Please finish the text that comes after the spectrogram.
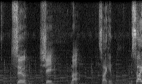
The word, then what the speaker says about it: Tsushima: what your thing is Japanese theoretically doesn't have it accents right so that all the syllables are even voice like it's su Shi ma so I can so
